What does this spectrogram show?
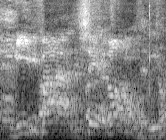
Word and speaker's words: Ifaseyitan: Ifaseyitan.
